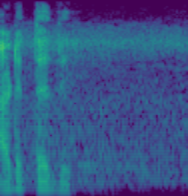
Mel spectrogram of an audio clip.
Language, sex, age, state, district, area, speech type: Tamil, male, 18-30, Tamil Nadu, Tiruvarur, urban, read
